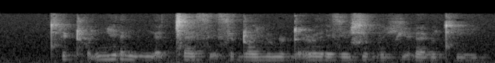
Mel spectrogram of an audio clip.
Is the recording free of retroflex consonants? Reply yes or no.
no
